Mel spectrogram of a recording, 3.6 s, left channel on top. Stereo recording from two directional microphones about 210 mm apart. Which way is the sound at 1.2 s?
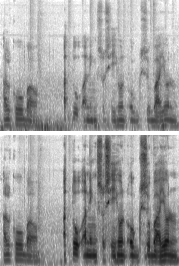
45° right (ahead or behind).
